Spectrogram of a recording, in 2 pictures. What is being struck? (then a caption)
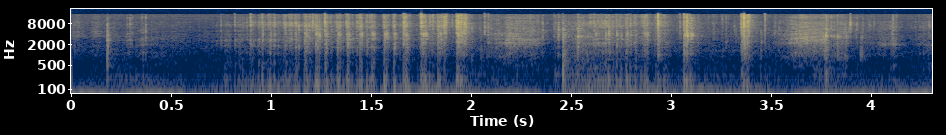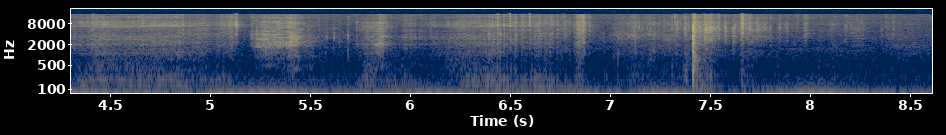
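Soap bar scraped with a steel blade. A steel blade scrapes along the edge of a solid, dry white soap bar held in the hand, shaving off crumbly curls. The sound is a series of dry, irregular scraping and tearing strokes with crisp, crunchy detail and bright hiss, at a steady, quiet level.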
